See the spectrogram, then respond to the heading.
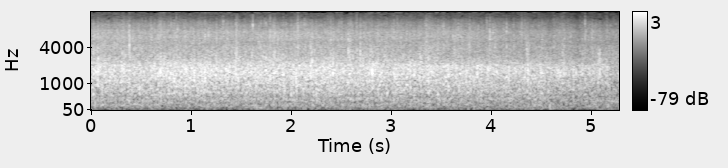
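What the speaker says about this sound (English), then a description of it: "That's worth some applause." Sustained, even applause from a crowd at a commencement ceremony, a thick continuous wash of clapping with no pauses, easing slightly toward the end.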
